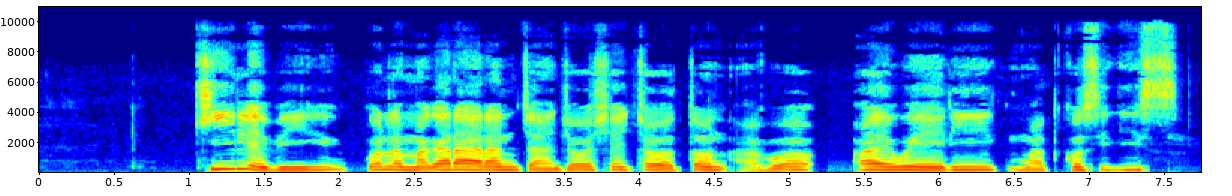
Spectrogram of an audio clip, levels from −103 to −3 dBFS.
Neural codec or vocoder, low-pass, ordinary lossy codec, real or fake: none; 9.9 kHz; AAC, 48 kbps; real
